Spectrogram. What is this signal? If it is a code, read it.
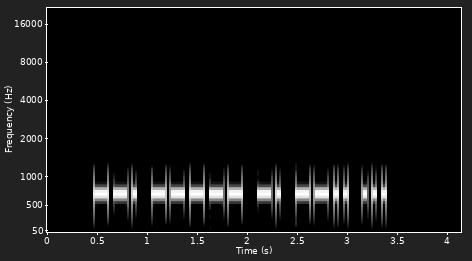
Morse code, heard as a keyed tone, about 25 wpm, 700 Hz. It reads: G0NZS
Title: DXCC-100 Call Signs - 5 Characters - 25wpm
